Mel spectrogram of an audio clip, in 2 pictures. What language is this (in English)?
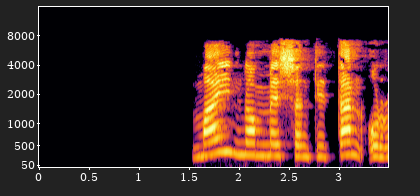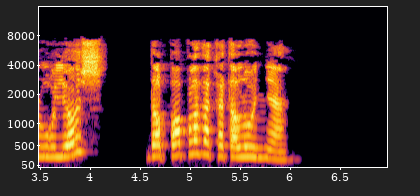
Catalan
